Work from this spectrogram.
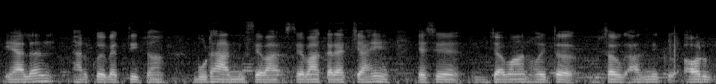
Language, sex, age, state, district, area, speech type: Maithili, male, 18-30, Bihar, Begusarai, rural, spontaneous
